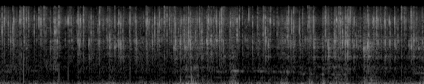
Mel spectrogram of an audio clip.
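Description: Cumin and mustard seeds sizzling in hot oil in a kadai, a steady hiss with many small crackles: the tempering (vaghar) frying.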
